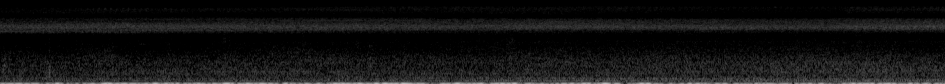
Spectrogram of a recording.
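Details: Summer cicadas in a suburban neighborhood of Nisshin city near Nagoya, Aichi Prefecture, Japan, at 2 PM on 28 July 2021: a dense, unbroken high-pitched buzzing drone that swells and fades slightly, with low rumbling street noise beneath.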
